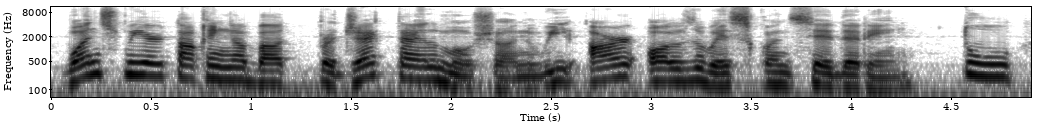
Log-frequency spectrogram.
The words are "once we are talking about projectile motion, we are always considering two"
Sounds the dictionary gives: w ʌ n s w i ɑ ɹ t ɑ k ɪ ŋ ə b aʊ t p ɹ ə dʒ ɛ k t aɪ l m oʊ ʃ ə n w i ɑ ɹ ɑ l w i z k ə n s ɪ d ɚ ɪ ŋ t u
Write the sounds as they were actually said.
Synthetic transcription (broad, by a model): w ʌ n s w i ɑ ɹ t ɑ k ɪ ŋ ə b aʊ t p ɹ ə dʒ ɛ k t aɪ l m oʊ ʃ ə n w i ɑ ɹ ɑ l w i s k ə n s ɪ d ɚ ɪ ŋ t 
